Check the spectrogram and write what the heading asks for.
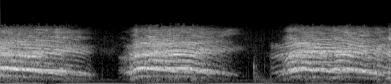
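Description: A railroad construction crew of men gives three loud cheers for their boss in quick succession, each a sustained shout of many voices with brief pauses between them.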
